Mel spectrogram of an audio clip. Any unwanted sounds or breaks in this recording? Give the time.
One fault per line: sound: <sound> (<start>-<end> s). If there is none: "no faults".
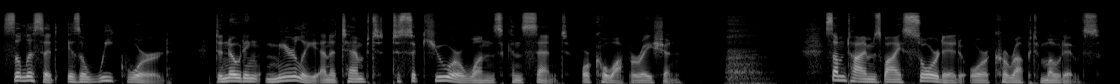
sound: breath (7.2-7.8 s)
